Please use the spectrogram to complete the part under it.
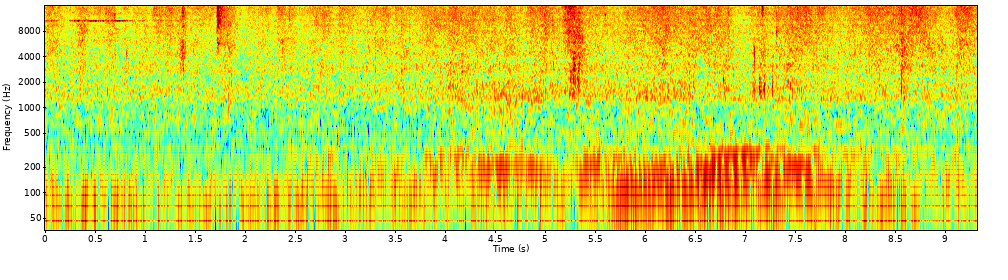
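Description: Footsteps tread on a slushy, snowy sidewalk.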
